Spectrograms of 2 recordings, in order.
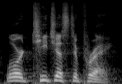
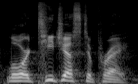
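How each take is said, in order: Both takes have the same delivery.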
